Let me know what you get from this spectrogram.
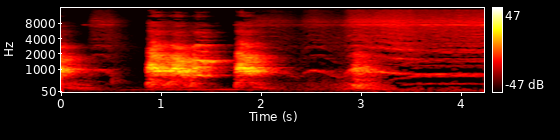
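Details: Chihuahua barking at a hovering Hubson X4 quadcopter. Two loud, clipped yaps follow each other within a second, then the drone's steady electric whine takes over.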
